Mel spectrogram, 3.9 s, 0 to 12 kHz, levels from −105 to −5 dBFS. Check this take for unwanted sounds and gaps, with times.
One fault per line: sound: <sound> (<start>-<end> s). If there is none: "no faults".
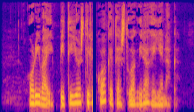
sound: dropout (1.9-1.9 s)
